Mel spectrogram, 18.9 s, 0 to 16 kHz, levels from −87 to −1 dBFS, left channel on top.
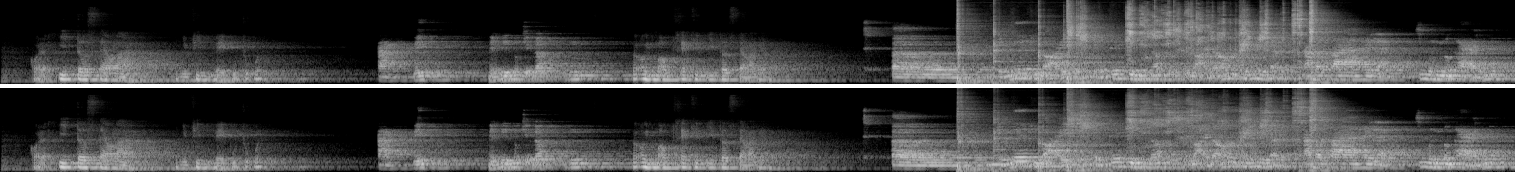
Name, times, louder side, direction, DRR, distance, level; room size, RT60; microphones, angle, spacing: voice 1, 0.4-1.8 2.2-3.3 6.1-6.3 7.9-9.7, equal, 10° right, -1 dB, 0.6 m, -28 dB
voice 2, 4.7-5.3 6.1-7.3 8.0-8.3 10.8-10.9 11.1-17.4 17.7-18.7, right 1 dB, 45° right, -6 dB, 2.9 m, -25 dB
sound 1, 11.9-12.0 12.4-12.7 12.9-13.6 13.9-16.5, left 5 dB, 40° left, 1.2 m, -24 dB
24.0 x 9.7 x 2.7 m, 3.0 s
head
